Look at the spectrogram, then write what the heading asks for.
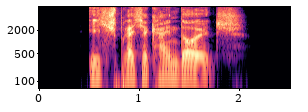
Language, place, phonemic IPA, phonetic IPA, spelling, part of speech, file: German, Berlin, /ɪç ˈʃpʁɛçə kaɪ̯n ˈdɔʏ̯tʃ/, [ʔɪç ˈʃpʁɛçə kʰaɪ̯n ˈdɔʏ̯tʃ], ich spreche kein Deutsch, phrase, De-Ich spreche kein Deutsch..ogg
- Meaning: I don't speak German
